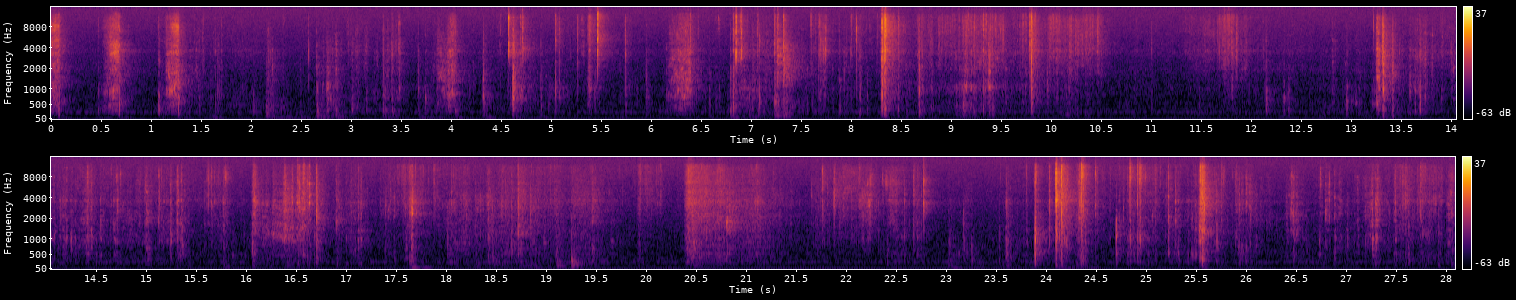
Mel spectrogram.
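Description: Cardboard trading-card boxes being torn open by hand and their foil-wrapped packs pulled out: irregular crinkling, tearing and rustling of cardboard and foil, with sharp snaps now and then.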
